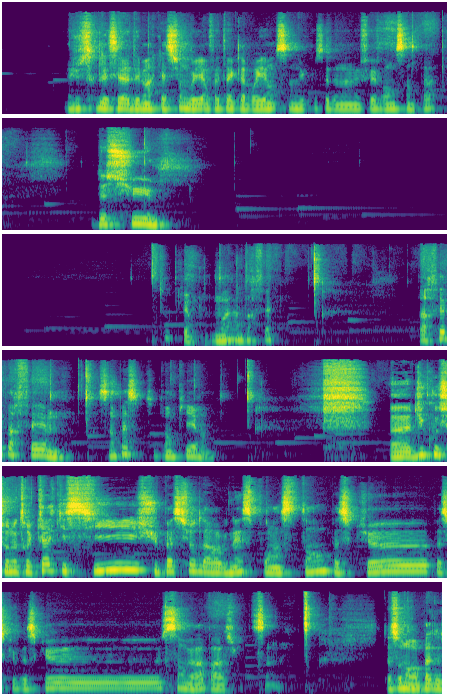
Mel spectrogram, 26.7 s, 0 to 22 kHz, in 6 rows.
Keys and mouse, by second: 5.4 middle click, 11.3 right click, 13.2 right click, 15.5 middle click, 18.2 right click, 25.3 right click.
